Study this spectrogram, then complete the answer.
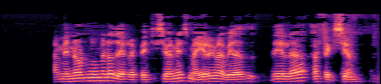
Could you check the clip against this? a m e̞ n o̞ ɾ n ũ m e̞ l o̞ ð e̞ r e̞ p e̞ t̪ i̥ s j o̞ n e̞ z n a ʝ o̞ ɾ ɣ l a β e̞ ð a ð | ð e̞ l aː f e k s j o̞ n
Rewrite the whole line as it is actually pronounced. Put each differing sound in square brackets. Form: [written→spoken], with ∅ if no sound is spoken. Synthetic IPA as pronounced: a m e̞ n o̞ ɾ n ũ m e̞ [l→ɾ] o̞ ð e̞ r e̞ p e̞ t̪ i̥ s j o̞ n e̞ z [n→m] a ʝ o̞ ɾ ɣ [l→ɾ] a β e̞ ð a ð | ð e̞ l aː f e k s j o̞ n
